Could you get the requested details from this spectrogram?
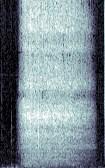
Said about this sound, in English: Just take a breath. A deep breath will help to eliminate the nerves.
